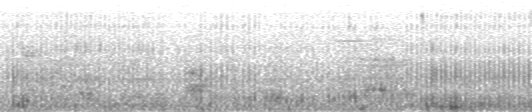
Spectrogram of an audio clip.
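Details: Sleeping domestic female cat purring indoors, recorded on a webcam: a soft, steady low rumble of rapid even pulses running through the whole stretch, faint and close, in a quiet room.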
